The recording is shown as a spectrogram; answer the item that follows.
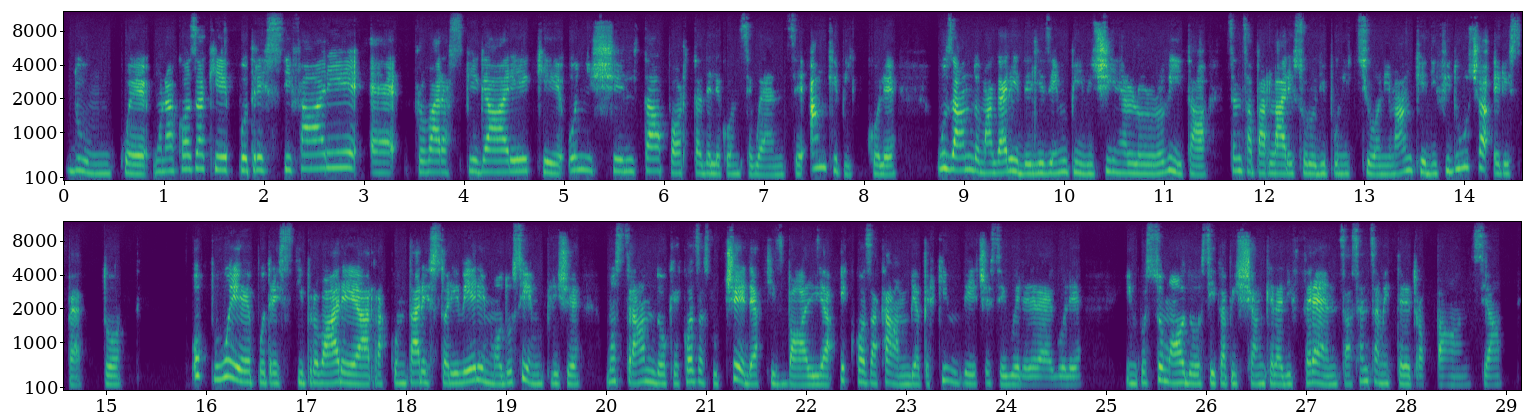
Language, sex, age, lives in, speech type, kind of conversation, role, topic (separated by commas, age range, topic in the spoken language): Italian, female, 18-19, Italy, read, expert-assistant, expert, Come si può insegnare il valore della legalità ai giovani?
